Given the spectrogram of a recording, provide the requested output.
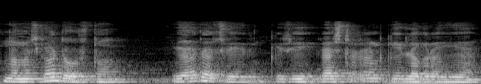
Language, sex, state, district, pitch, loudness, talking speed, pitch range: Hindi, male, Chandigarh, Chandigarh, 125 Hz, -15 LUFS, 125 wpm, 120-130 Hz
